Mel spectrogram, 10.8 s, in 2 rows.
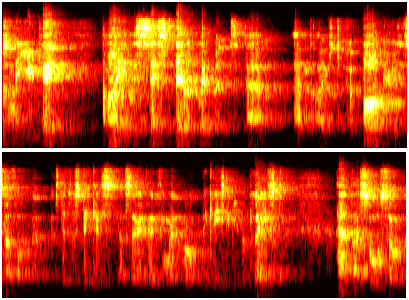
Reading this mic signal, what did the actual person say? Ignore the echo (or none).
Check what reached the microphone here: none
